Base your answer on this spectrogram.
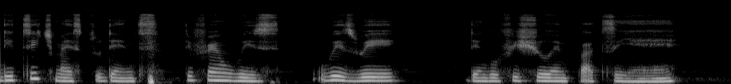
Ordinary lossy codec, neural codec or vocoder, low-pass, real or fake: Opus, 64 kbps; none; 10.8 kHz; real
